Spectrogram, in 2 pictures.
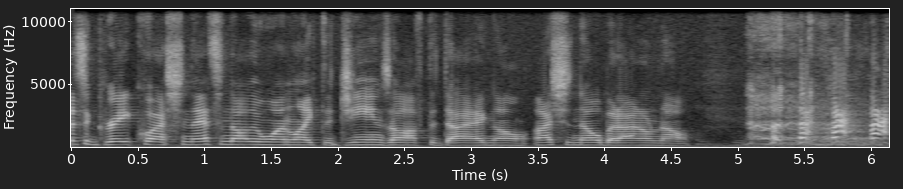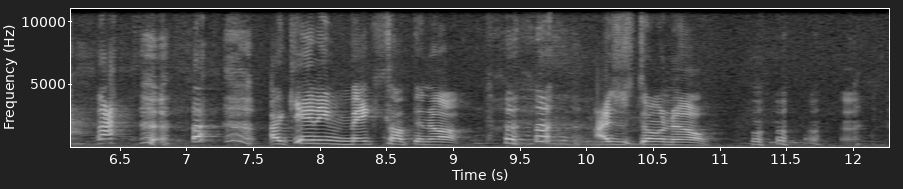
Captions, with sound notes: - That's a great question. That's another one like the genes off the diagonal. I should know but I don't know. (all laughing) I can't even make something up. I just don't know.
